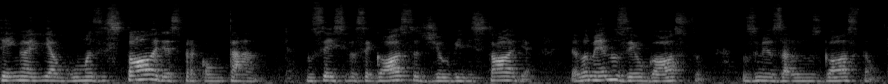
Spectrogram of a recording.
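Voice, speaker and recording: A woman's fairly low voice, bright and sharp in tone, flat and monotone, with audible room echo. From Brazil, São Paulo state (Sorocaba). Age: 60s. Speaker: teacher and workshop speaker. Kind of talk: online workshop talk. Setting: live stream.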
